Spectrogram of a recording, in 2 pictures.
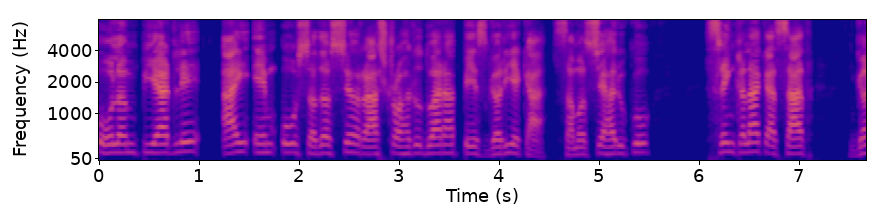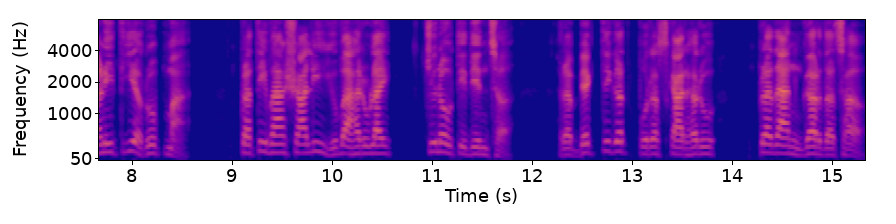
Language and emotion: Nepali, neutral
